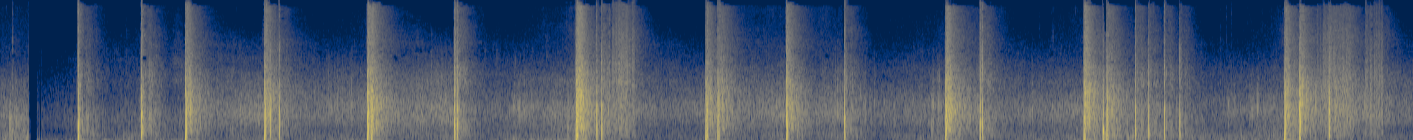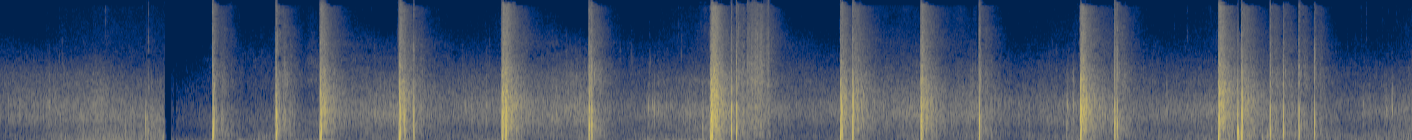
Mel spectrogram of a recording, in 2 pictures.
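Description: Fireworks display bursting: a steady run of sharp bangs, about one or two a second, with quick crackling strings of pops among them a little before halfway and near the end.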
